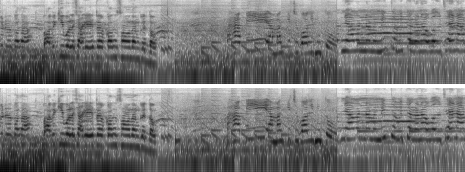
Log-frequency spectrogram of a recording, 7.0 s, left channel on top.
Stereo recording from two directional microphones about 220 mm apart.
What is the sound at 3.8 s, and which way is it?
Speech, centre (ahead or behind).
